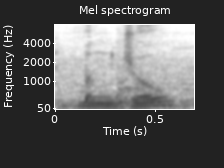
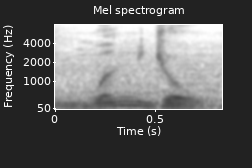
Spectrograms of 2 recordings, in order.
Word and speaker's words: Guangzhou: Guangzhou, que é Guangzhou escreve, mas se mas se fala, se pronuncia Guangzhou.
